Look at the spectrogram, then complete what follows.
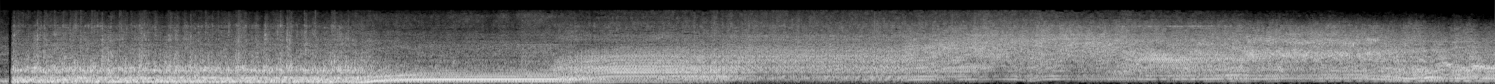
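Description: Drag race car's big turbocharged engine running loud, its revs rising and held for a couple of seconds, then launching down the strip with the pitch climbing and dropping through several gear shifts as it pulls away.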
